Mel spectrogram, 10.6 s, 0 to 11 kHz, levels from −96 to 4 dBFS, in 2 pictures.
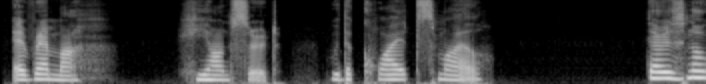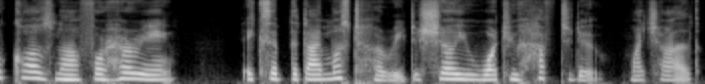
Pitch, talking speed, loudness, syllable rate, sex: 200 Hz, 165 wpm, -19 LUFS, 5.1 syllables/s, female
